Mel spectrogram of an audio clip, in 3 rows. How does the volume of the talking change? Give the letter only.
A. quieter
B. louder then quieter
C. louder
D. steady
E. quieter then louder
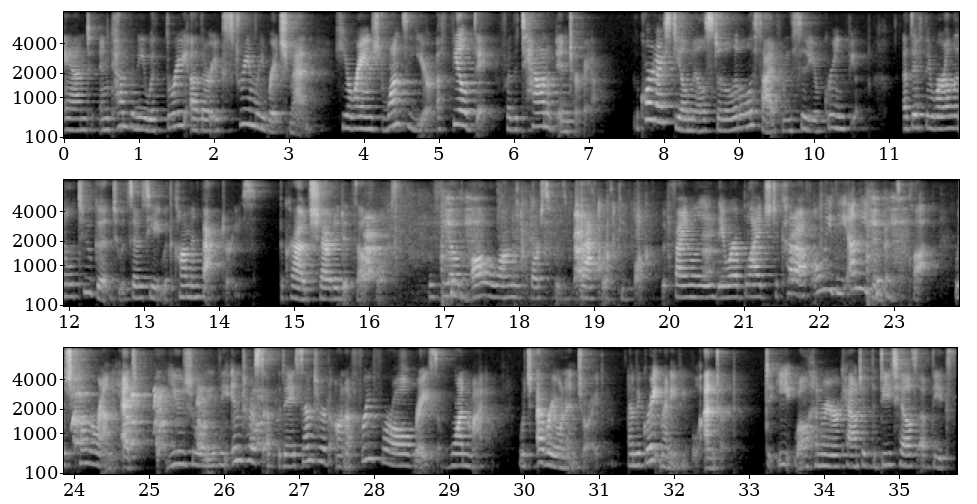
D.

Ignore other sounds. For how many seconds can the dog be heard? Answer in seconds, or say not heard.
11 s.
